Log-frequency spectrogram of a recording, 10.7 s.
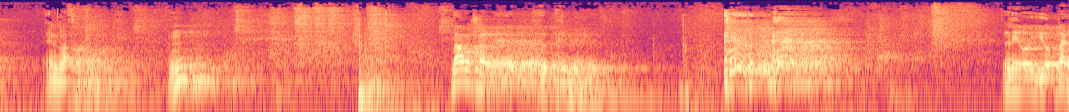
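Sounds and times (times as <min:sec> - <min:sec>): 
speech: 0:00.4 - 0:02.4, 0:04.5 - 0:06.1, 0:07.4 - 0:08.4, 0:10.0 - 0:10.6
person clearing throat: 0:07.2 - 0:08.6.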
